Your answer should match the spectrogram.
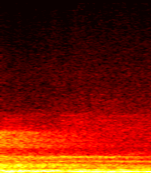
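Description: A man's voice drawing out long held syllables in a chant-like tone, dropping to a lower pitch a little under a second in.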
